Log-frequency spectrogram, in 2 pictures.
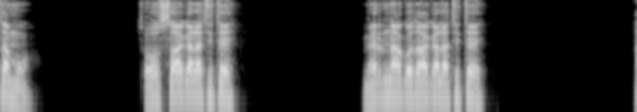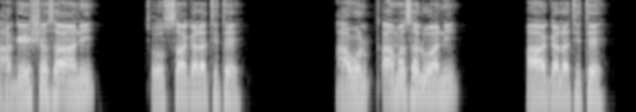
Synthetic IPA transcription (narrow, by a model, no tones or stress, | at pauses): t̪ɐmʊwa̰ | t͡sʼo̞ːsːaːɡɐlɐt̪ɪt̪ɛ | mɛɾnaːɡɔd̪aːɡɐlɐt̪ɪt̪ɛ | ʔa̰ɡe̞ːʃːɐs̬ɐʔaːnɪ | t͡sʼo̞ːsːaːɡɐlɐt̪ɪt̪ɛ | ʔa̰ːwɔlkʼːaːmɐs̬ɐlʊwaːnɪ | ʔaːɡɐlɐt̪ɪt̪ɛ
